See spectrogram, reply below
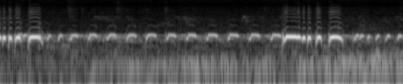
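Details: Zebra dove, local bird in eager song used as a tutor and lure for rivals: a steady chain of quick even coos runs throughout, with loud bubbling bursts at the start and near the end, over a faint low rumble.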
